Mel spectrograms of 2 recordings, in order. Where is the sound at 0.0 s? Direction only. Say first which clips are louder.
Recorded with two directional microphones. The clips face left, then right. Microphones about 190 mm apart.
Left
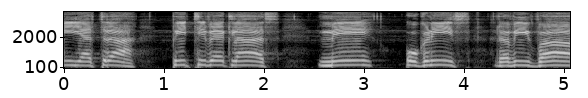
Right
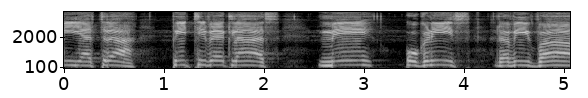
Left 5 dB; 50° left (ahead or behind).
